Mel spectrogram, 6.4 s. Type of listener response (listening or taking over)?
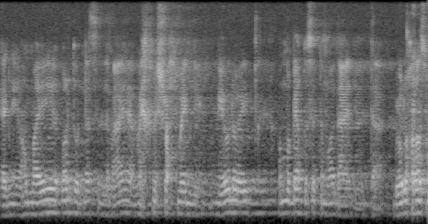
listening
